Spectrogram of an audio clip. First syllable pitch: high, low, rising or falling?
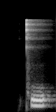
high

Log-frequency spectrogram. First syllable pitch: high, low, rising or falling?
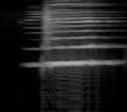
high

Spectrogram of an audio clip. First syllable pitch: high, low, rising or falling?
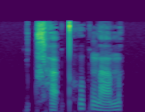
low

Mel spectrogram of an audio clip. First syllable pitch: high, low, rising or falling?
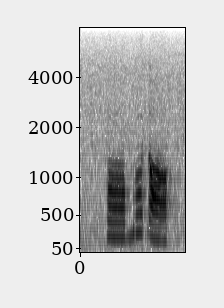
low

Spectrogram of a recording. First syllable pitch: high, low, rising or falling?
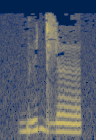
rising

